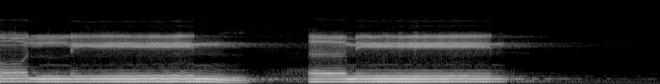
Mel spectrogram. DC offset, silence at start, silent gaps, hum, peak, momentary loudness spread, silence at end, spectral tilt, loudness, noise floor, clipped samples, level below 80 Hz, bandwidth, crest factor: under 0.1%; 0 s; none; none; -4 dBFS; 11 LU; 1.25 s; -7.5 dB/octave; -19 LUFS; -60 dBFS; under 0.1%; -62 dBFS; 8.6 kHz; 16 dB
